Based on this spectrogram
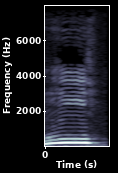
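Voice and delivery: high rising "mm"; unsure, drawn-up mm; doubtful hum. Real, not acted. Doubtful verdict on audio quality.

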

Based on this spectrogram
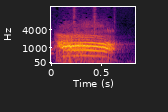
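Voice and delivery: high loud shout of fright; mock terrified yelp; frightened cry. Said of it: "He was shaking".

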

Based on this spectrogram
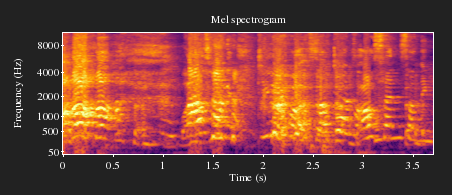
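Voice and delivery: words breaking through real laughter, high and loud; laughing. Real, not acted. Friend laughing about her mum's texts, talking through loud laughter. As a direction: laugh helplessly while getting the words out.

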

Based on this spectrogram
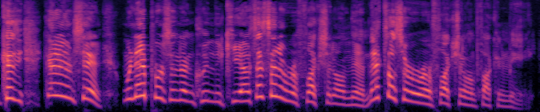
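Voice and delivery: high-pitched, worked-up venting; furious rant. Real, not acted. Teller explaining why the messy kiosk reflects badly, indignant rant. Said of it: "I'm fucking furious".

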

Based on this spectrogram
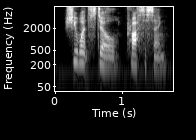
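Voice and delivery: plain reading voice

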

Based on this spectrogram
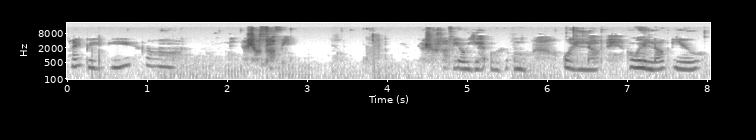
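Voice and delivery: soft, tender whisper to a fluffy cat. Real, not acted. Vlogger whispering lovingly to her cat, tender whisper. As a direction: coo softly at the purring cat.

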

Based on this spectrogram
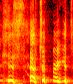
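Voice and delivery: high, broken-up narration through laughter; real giggles over every word; helpless laughing. Real, not acted. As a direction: try to keep telling it while cracking up. Trying to resume through laughter.

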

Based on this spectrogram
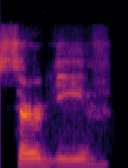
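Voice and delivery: normal talking voice

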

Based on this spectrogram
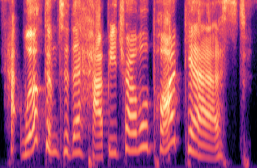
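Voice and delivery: put-on high, singsong child's podcast intro; imitating little girl. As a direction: announce it like a small girl playing host. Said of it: "she goes".

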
